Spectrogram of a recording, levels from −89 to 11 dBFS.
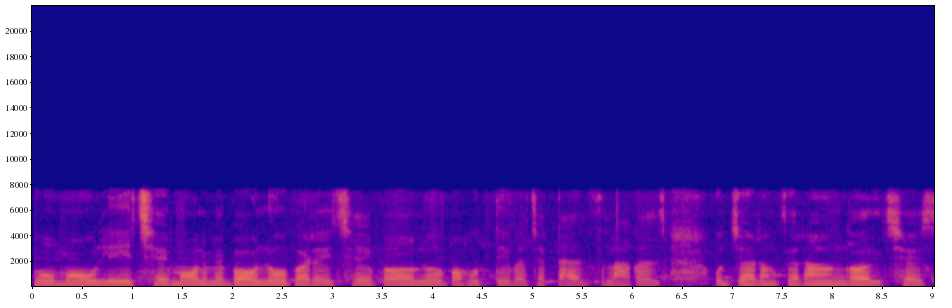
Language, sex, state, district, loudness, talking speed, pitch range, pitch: Maithili, female, Bihar, Samastipur, -32 LUFS, 120 wpm, 215-230 Hz, 225 Hz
